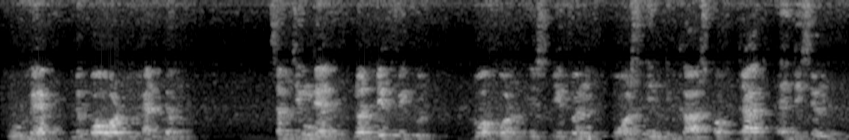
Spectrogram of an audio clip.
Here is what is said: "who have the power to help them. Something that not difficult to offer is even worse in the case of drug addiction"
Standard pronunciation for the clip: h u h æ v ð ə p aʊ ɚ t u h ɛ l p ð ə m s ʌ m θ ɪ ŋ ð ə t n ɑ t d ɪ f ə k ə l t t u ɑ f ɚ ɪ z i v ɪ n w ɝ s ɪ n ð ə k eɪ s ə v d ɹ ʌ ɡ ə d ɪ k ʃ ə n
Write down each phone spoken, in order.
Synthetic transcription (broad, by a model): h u h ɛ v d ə p aʊ ɚ t u h ɛ l p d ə m s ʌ m t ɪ ŋ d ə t n ɑ t d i f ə k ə l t t u ɑ f ɚ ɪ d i f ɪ n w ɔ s ɪ n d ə k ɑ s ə f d ɹ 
